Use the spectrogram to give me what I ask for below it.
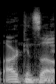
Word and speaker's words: Arkansas: Oh fuck, I said it wrong. Arkansas. – Yeah, you got Arkansas. – It right. – You said it right. – No, it's Arkansas.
